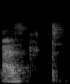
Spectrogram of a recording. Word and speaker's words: asked: La K ya no vibra, entonces sería asked. ¿Listo? Sería la T.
